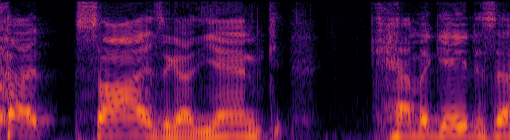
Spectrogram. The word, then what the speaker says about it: Kamagate: They got Yan Kamagate. Is that how you say it? Kamagate? Kamagate.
